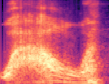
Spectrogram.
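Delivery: long, voiceless, breathy wow; stunned wow. Real, not acted. Commentator taking in the open plea news, stunned. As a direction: let out an astonished breath on the word.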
